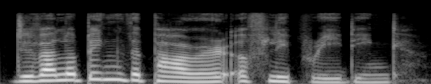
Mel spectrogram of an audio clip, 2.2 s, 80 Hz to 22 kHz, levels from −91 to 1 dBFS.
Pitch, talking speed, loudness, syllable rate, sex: 220 Hz, 165 wpm, -18 LUFS, 5.9 syllables/s, female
